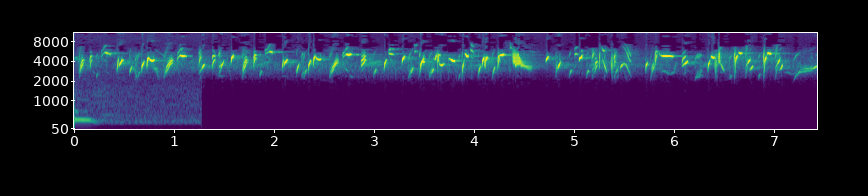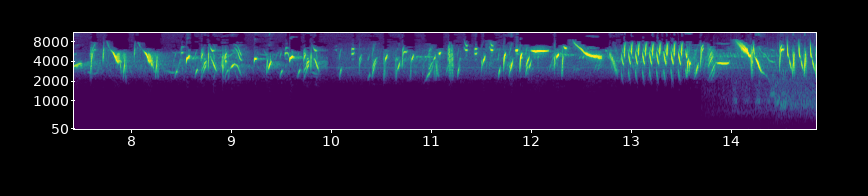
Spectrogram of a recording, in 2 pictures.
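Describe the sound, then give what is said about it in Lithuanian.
European goldfinch song, a small, colourful finch, pours out as rapid, high-pitched twittering and tinkling chirps, varied and nearly continuous for about fifteen seconds, loud and clear with no other sounds around it. “Dagilis tai visiškai nedidukas, bet vienas iš spalvingiausių mūsų paukščių. Rudų kūnų, juodai geltonais sparnais, raudonai juodai baltai nuspalvinta galva. Jų giesmelė kiek melodingesnė ir įvairesnė negu čivylio.”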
